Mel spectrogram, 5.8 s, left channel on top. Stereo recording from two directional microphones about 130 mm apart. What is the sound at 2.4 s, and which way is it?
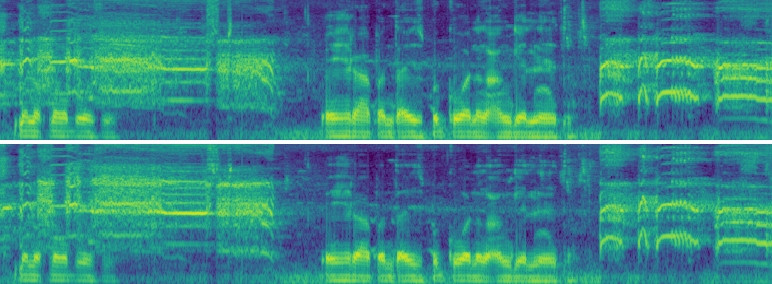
Speech, 50° left (ahead or behind).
